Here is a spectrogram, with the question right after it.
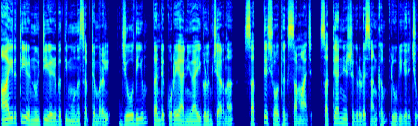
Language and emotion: Malayalam, neutral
